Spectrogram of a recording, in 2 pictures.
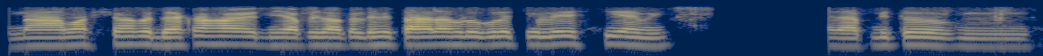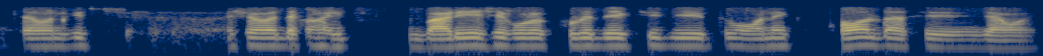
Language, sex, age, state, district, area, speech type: Bengali, male, 18-30, West Bengal, Birbhum, urban, conversation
